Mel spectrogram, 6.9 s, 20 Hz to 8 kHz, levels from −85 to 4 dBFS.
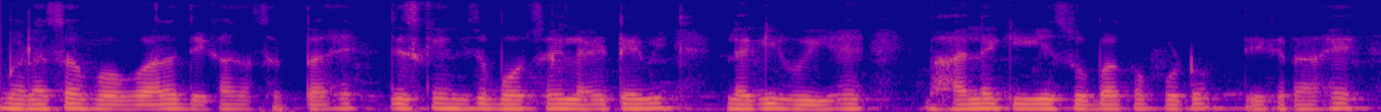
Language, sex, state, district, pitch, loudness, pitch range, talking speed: Hindi, male, Uttar Pradesh, Hamirpur, 120 Hz, -33 LUFS, 115-125 Hz, 210 wpm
